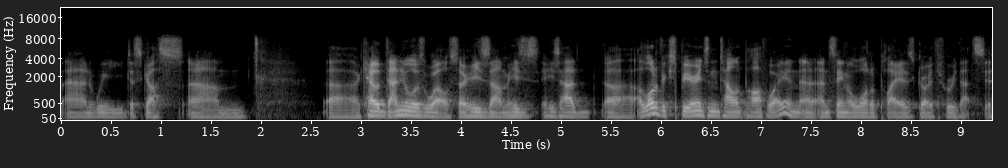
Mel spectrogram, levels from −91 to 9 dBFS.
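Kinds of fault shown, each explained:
No faults can be heard in this speech recording. It has come through a WebRTC call path, and the codec removes everything above 8 kHz, which fits Opus at 24 kbps.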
